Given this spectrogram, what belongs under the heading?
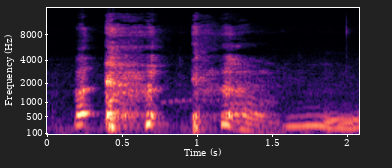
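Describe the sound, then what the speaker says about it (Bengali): Several harsh coughs from someone with a cold, close up and loud in an uneven burst of four or five, ending in a short strained vocal sound. "আমার কাশি হচ্ছে ঠান্ডায় সবার অবস্থা বেহাল"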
